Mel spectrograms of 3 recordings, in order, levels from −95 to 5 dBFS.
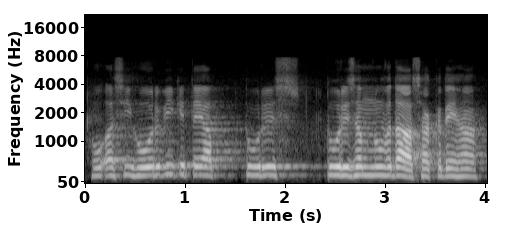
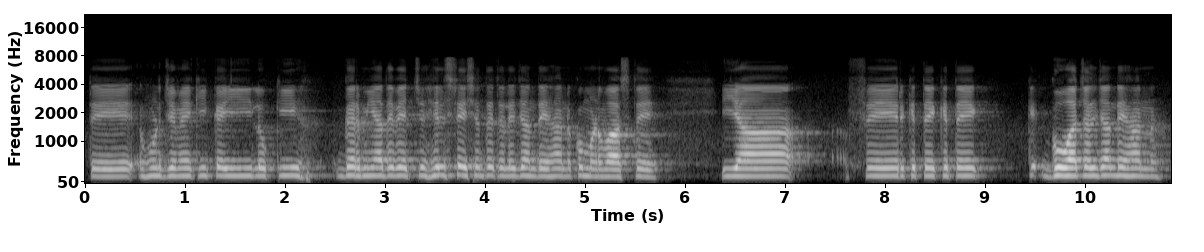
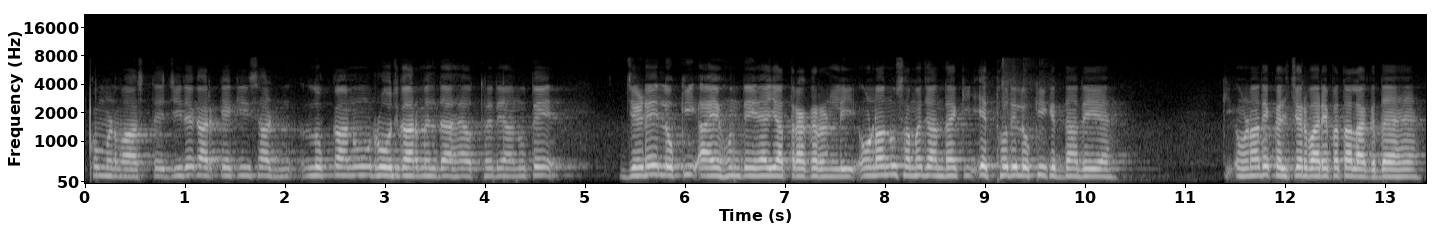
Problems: none marked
